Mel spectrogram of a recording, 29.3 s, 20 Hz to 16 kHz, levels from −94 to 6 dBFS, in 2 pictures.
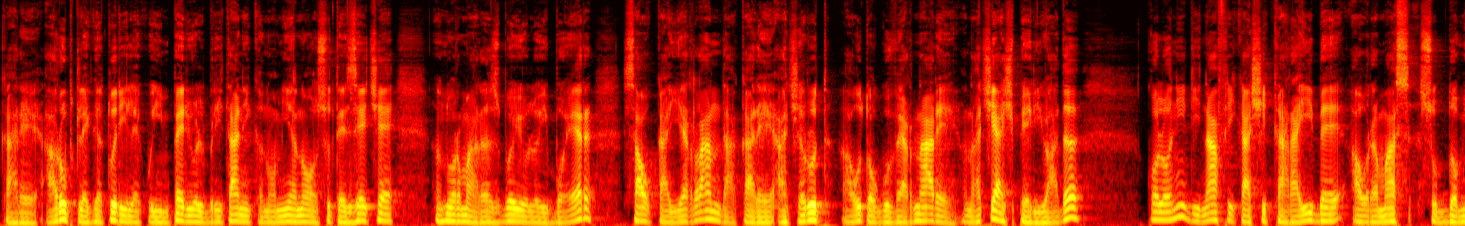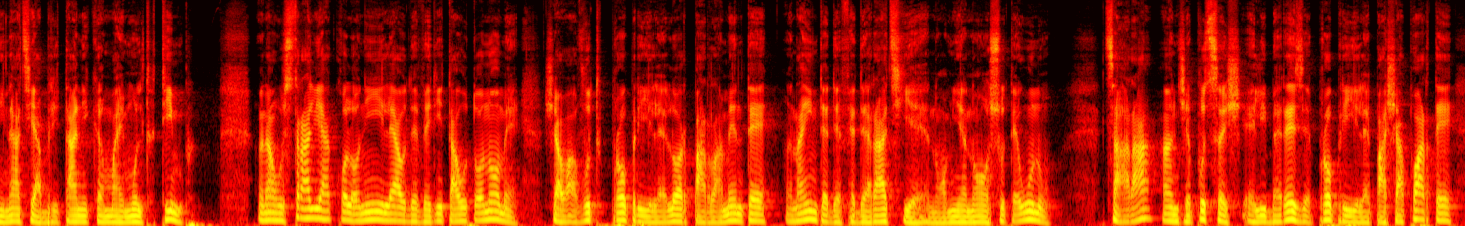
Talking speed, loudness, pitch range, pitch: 125 wpm, -22 LUFS, 90-115 Hz, 100 Hz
